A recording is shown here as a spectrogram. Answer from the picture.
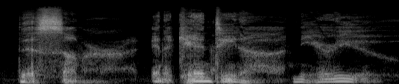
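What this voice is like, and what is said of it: Movie trailer announcer voice. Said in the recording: “doing your Batman voice? ... I'm not trying to do Batman. I'm trying to do the the trailer voice.”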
